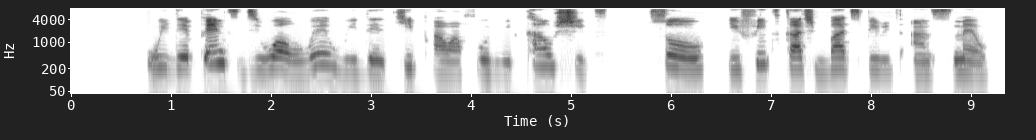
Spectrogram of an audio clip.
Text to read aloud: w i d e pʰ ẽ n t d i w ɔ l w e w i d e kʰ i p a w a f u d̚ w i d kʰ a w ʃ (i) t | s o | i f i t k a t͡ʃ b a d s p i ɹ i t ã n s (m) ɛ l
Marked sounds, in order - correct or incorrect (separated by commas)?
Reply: correct, correct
